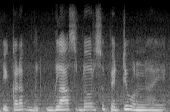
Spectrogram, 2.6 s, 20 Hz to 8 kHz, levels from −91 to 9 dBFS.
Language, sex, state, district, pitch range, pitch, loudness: Telugu, female, Telangana, Mahabubabad, 185-220 Hz, 210 Hz, -16 LUFS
